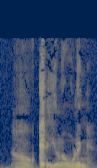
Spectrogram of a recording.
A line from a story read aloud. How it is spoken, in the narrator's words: Ed whispered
